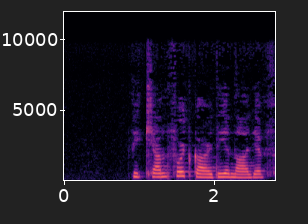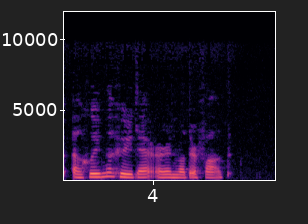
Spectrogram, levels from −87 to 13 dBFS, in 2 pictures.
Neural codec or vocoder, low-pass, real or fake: none; 9.9 kHz; real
